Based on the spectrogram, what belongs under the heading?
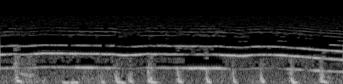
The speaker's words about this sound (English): It's really cranking. Look at this. It's not a sound effect. It's an actual General Electric Company Chicago issue real old-time siren. And if you really crank it, you know, like a hand crank civil defense siren.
